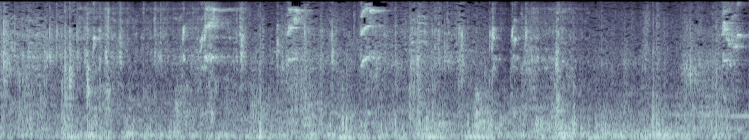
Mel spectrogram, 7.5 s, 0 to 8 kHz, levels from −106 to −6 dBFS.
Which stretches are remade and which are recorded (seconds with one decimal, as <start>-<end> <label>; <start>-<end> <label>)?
0.0-0.8 recorded; 0.8-2.5 remade; 2.5-4.9 recorded; 4.9-5.9 remade; 5.9-7.5 recorded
